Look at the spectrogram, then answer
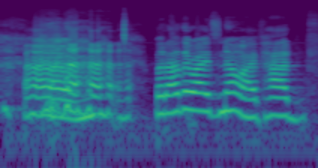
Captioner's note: laugh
